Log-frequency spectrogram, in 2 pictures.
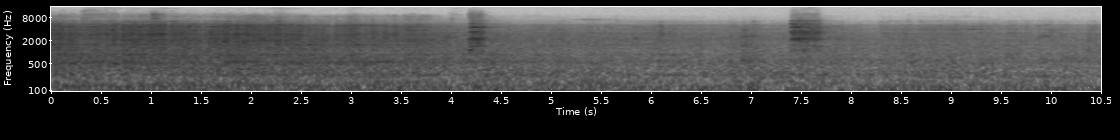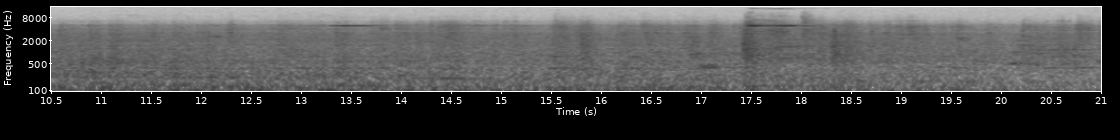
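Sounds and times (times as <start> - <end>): train wheels rumbling on rails: 0.0 - 21.0
high wheel squeal: 7.4 - 7.9, 13.2 - 13.9.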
